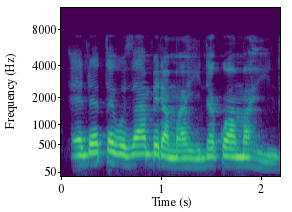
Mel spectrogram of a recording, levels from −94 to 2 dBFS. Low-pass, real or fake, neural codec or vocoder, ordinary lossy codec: 7.2 kHz; real; none; none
